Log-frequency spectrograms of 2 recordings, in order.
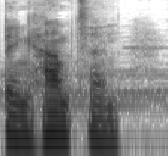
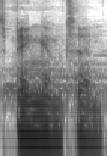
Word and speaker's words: Binghamton: It's not Binghamton, it's Binghamton.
